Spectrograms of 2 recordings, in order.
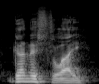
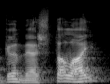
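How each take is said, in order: First: The words are clipped and run together. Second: Both words are said fully and separately. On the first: The speaker calls it wrong. "Saru sempre dizia Ganestlai" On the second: The speaker calls it right. "Em vez de falar Ganesh Talai"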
